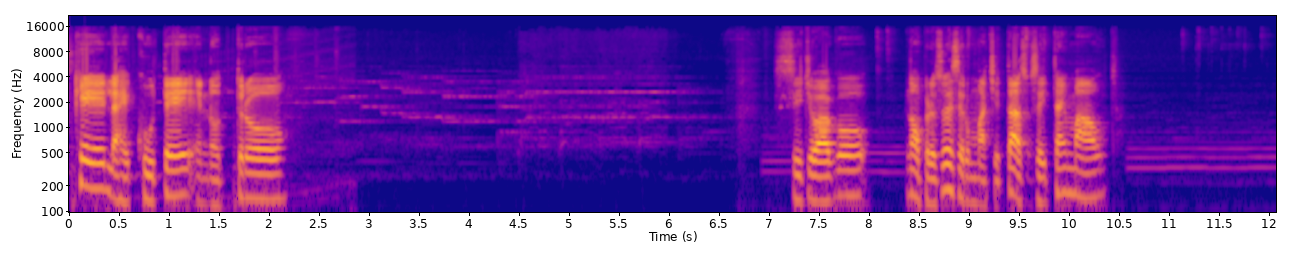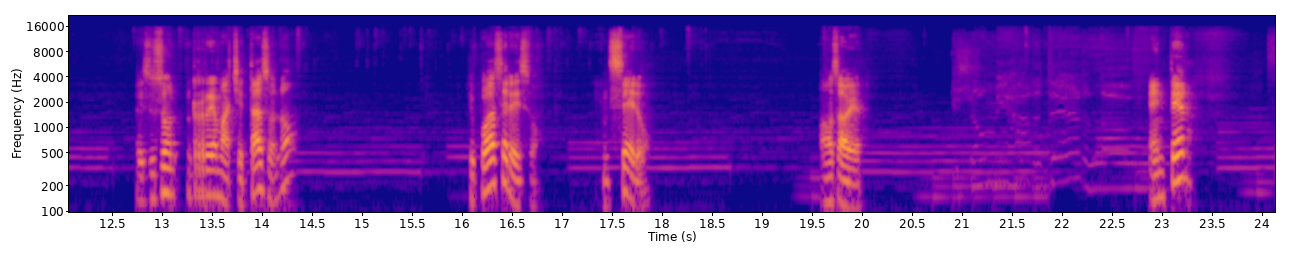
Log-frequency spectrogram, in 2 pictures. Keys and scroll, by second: 9.5 shift+t, 11.9-15.6 typing, 15.9 super+Right, 16.8 space, 17.5 shift+o, 18.2 super+s, 21.5 Return, 22.5 Return.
